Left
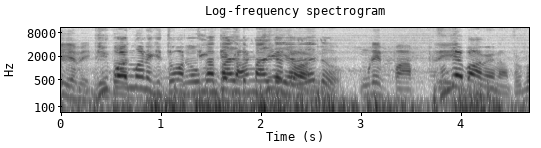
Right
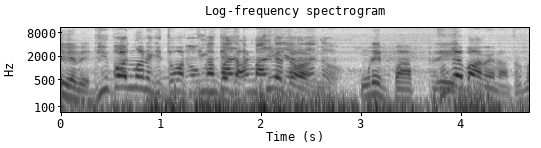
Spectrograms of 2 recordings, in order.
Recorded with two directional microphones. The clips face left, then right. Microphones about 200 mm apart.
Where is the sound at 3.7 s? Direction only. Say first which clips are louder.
Even; 5° left (ahead or behind).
